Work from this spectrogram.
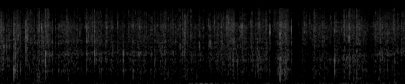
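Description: Hands press into the surface of glued styrofoam bead clusters and crush them. This makes a steady stream of dense, bright crinkling and crackling with small snapping bits, and almost no low end.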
